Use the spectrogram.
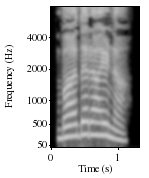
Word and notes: ಬಾದರಾಯಣ: bādarāyaṇa

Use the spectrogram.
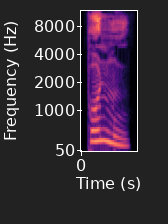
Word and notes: ಪುಣ್ಣಮೆ: Kannada

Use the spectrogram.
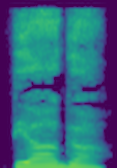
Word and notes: ದಾಯಿಗ: dāyiga

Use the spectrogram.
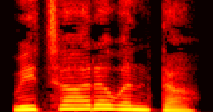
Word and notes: ವಿಚಾರವಂತ: Kannada

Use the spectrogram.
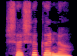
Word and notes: ಶಶಕರ್ಣ: kannada

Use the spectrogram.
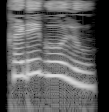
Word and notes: ಕಡೆಗೋಲು: kaḍegōlu

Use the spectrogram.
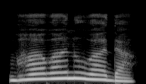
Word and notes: ಭಾವಾನುವಾದ: bhāvānuvāda

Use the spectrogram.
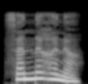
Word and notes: ಸನ್ನಹನ: Kannada

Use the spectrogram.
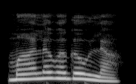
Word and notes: ಮಾಲವಗೌಲ: mālava gaula

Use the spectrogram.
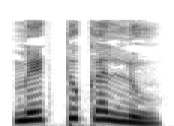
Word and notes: ಮೆಟ್ಟುಗಲ್ಲು: Kannada

